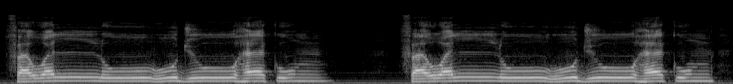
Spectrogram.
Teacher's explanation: أيضا عندنا في الآية 150 فولوا وجوهكم، فولوا آخرها واو ساكنة، وجوهكم أولها واو مضمومة، اجتمع هنا واو ساكنة وواو مضمومة، الواو المضمومة بمنزلة واوين لأنها مضمومة والضمة واو قصيرة، فعلينا أن ننتبه إلى نطق هذه الحروف الواوات المتتاليات من غير تكلف هكذا.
